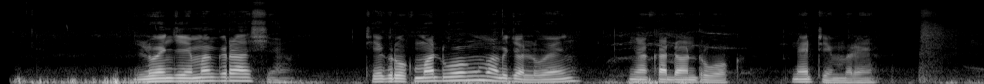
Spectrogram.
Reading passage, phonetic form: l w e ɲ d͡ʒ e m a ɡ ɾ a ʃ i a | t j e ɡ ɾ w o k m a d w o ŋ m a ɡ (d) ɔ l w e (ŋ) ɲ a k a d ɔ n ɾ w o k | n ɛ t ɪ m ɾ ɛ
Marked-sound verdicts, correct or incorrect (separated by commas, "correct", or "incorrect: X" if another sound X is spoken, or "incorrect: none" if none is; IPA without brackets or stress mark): incorrect: d͡ʒ, incorrect: ɲ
